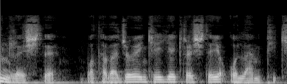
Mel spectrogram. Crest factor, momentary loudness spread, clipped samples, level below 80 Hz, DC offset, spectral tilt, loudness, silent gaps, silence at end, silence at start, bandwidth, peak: 14 dB; 8 LU; under 0.1%; -34 dBFS; under 0.1%; -6.5 dB/octave; -18 LUFS; none; 0 s; 0 s; 10.5 kHz; -2 dBFS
